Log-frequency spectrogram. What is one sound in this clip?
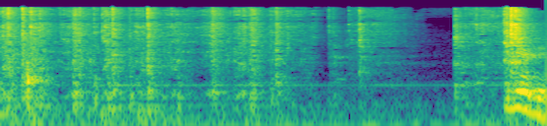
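A whisk scrapes and clinks against a metal pan.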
